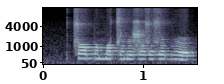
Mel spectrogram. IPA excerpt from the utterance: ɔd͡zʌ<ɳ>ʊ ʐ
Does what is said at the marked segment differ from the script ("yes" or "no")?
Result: no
